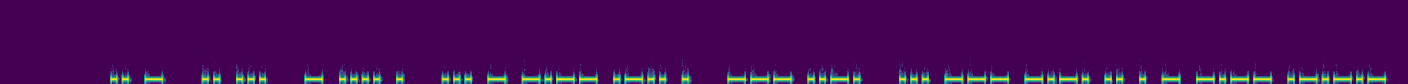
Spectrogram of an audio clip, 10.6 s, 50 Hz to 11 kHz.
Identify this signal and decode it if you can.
Morse code, heard as a keyed tone, about 28 wpm, 700 Hz. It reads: IT IS THE STYLE OF SOCIETY.
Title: Sentences from Top 1000 Words - Review Part 5 - 28wpm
